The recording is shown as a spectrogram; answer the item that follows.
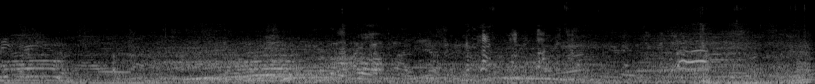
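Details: Giant cattle, three head, raging as they are unloaded from a truck at a market: deep drawn-out lowing moos, several overlapping, amid constant chatter of people and some vehicle rumble.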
